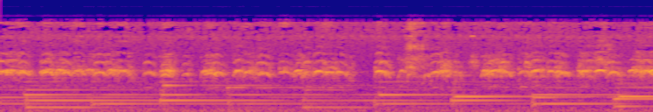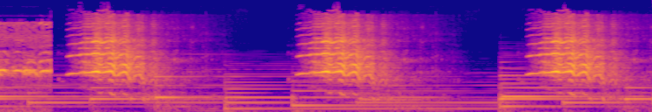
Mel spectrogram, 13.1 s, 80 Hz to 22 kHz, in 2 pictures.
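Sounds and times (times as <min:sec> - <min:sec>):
repeated animal call: 0:00.0 - 0:08.5, 0:09.5 - 0:11.0, 0:11.8 - 0:13.0
background music: 0:00.0 - 0:13.0
horse whinnying: 0:07.2 - 0:08.5, 0:09.5 - 0:11.0, 0:11.8 - 0:12.9.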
